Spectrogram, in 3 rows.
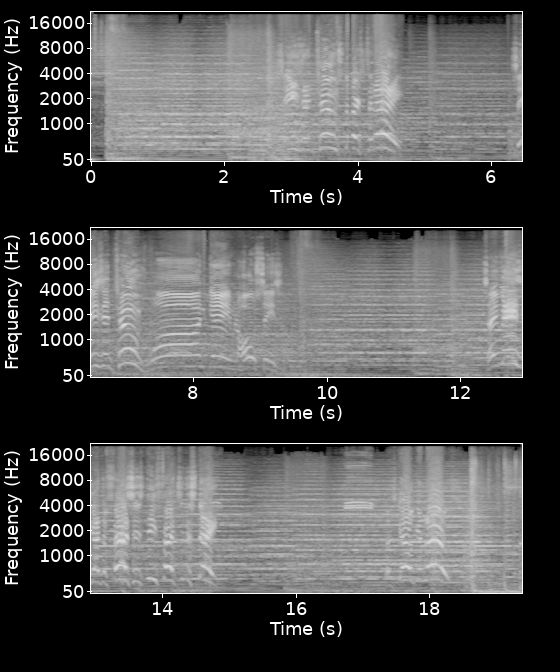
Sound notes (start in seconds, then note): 0.1 dramatic music; 9.9 dramatic music; 16.6 whistle blowing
